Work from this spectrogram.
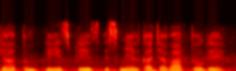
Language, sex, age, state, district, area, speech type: Urdu, female, 18-30, Delhi, Central Delhi, urban, read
